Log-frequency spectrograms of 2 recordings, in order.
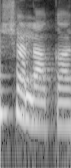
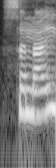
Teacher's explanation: यहां पर श को स में बदल दिया गया है। इसीलिए यह जो है तद्भव शब्द कहलाते हैं।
